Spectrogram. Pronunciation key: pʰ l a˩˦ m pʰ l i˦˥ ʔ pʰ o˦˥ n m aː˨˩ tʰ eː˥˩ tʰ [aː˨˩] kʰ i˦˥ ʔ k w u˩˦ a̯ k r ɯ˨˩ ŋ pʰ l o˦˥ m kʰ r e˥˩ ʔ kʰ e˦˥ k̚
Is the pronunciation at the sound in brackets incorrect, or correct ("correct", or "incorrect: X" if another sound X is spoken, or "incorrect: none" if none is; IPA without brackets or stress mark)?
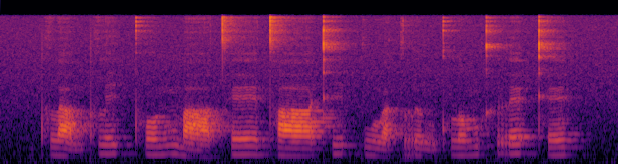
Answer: incorrect: aː˧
